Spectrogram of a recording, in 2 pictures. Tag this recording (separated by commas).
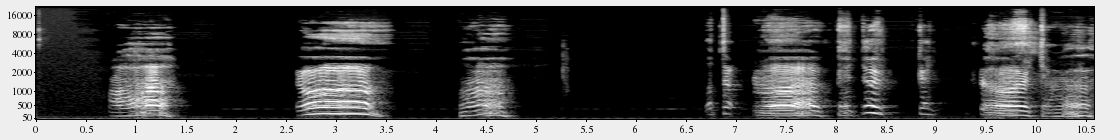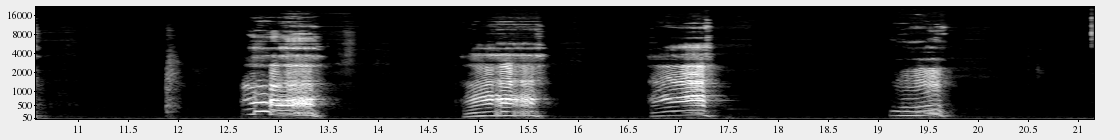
Human voice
